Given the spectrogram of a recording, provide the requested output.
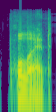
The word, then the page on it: pullet: American English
